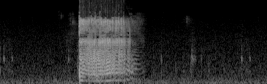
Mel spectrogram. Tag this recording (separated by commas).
Fart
